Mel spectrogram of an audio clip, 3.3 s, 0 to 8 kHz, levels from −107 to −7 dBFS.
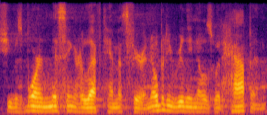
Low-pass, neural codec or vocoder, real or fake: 7.2 kHz; vocoder, 44.1 kHz, 128 mel bands every 512 samples, BigVGAN v2; fake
